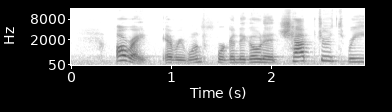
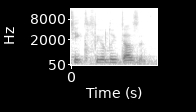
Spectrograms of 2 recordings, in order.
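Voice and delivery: usual speaking voice

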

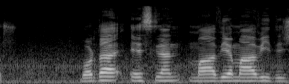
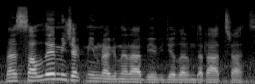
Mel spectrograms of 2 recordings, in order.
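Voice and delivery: ordinary talk

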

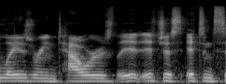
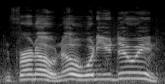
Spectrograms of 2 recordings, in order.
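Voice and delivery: alarmed pleading; 4 semitones higher than usual. Real, not acted. Pleading with own card.

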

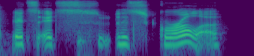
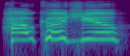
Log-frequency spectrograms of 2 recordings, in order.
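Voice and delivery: mock outrage; 7 semitones higher, slower than usual. Mock outrage at friend over squirrel.

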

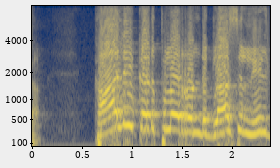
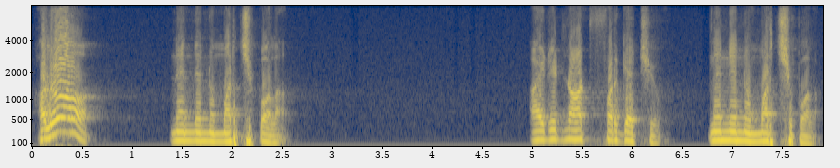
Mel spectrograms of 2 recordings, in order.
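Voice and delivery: tender divine reassurance; 11 semitones lower than usual. Acted. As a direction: speak it gently as God comforting. God's tender reply. (మృదువైన, నెమ్మదైన దేవుని స్వరం)

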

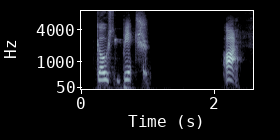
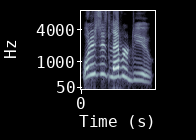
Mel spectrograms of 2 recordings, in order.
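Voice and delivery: ordinary talk, nothing marked

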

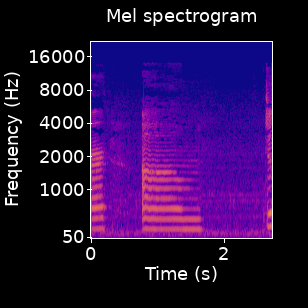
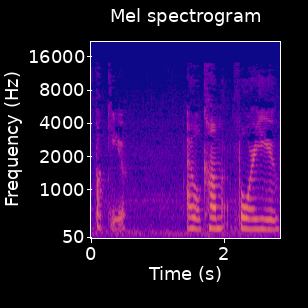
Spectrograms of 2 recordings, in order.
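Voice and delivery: normal talking voice

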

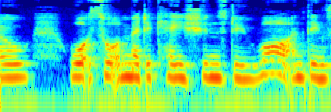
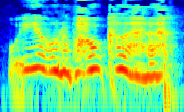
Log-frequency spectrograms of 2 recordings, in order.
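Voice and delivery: louder, higher baffled colleague imitation; mock bafflement; 4 semitones higher, 6 dB louder than usual. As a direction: act out a baffled doctor calling her out. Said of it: "they're just like".

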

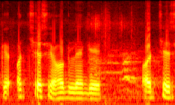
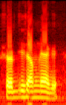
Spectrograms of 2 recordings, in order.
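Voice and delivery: ordinary talk

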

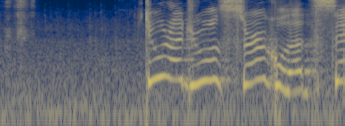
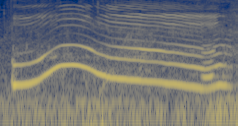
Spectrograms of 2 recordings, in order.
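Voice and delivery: excited whoop; 9 semitones higher than usual. Real, not acted. Cheering in game.

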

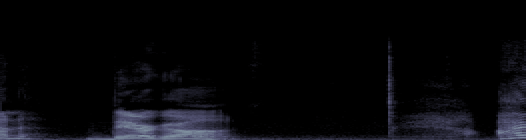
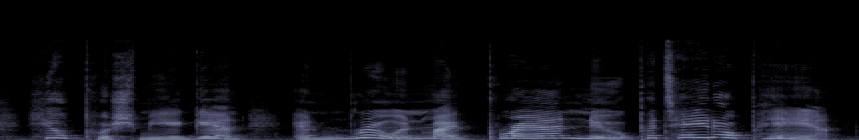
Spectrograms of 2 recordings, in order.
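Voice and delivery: plain reading voice

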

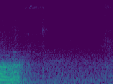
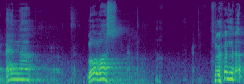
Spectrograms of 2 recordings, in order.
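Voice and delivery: gembira; 8 semitones higher than usual. Acted. Senang lolos dari razia polisi.

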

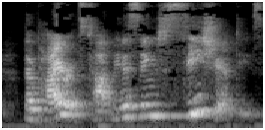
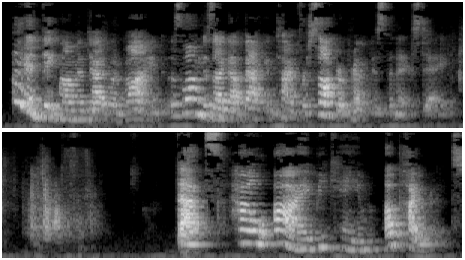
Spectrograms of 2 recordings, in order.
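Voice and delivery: usual speaking voice

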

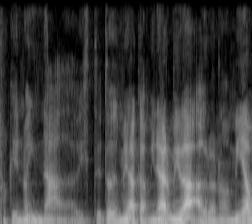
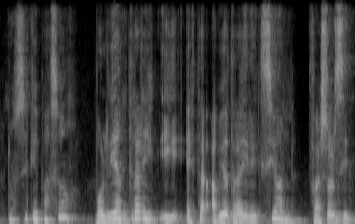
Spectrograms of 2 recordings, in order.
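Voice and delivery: lightly raised, faux-innocent excuse voice; 7 semitones higher than usual. Comedian mimicking her own fake-innocent excuse to the boss. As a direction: play dumb, a touch higher. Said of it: "pero decir".

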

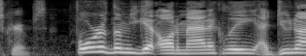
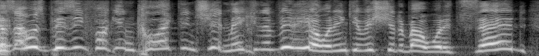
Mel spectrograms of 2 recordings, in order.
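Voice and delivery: high, loud indignant outburst; exasperated rant; 11 semitones higher, 5 dB louder than usual. Real, not acted. Man defending himself for not reading it, exasperated rant. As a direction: rant back at a much higher pitch.

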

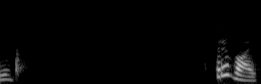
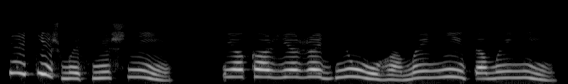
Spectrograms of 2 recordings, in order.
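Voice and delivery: higher, louder cry of a laughing squirrel; mock exclamation; 4 semitones higher, 7 dB louder than usual. Mother voicing Mary the squirrel, excited higher, louder cry. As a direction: exclaim it like Mary caught in her own greed. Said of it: "І скрикнула Мері".

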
